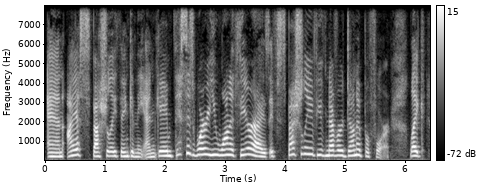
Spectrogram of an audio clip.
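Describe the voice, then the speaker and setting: A woman's voice: fairly high pitch, lively intonation, a little fast. A woman co-hosting a podcast, speaking informally and emphatically in a casual fan discussion. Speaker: podcast co-host.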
